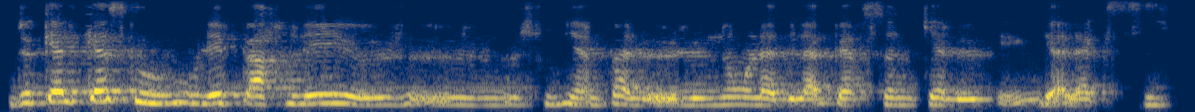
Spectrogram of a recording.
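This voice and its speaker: On a live webinar, a French-accented woman educator reads viewers' questions and answers them chattily, hesitating and restarting many times. Her medium-pitched voice is warm and steady, with vocal fry and a moderate pace. The computer mic on the video call yields muffled, roomy audio with slight background noise.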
